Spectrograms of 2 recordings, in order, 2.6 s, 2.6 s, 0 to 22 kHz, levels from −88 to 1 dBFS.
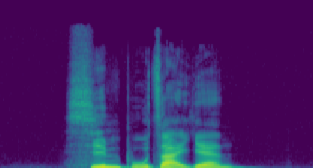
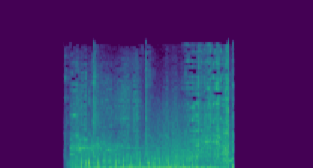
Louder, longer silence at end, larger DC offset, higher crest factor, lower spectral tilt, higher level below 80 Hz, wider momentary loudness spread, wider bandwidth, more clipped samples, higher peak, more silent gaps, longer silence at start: first, -18 LUFS vs -27 LUFS; about the same, 0.65 s vs 0.65 s; neither; about the same, 20 dB vs 18 dB; first, -6 dB/octave vs -3.5 dB/octave; second, -60 dBFS vs -34 dBFS; first, 12 LU vs 9 LU; about the same, 15.5 kHz vs 16.5 kHz; neither; first, 0 dBFS vs -12 dBFS; neither; about the same, 0.6 s vs 0.55 s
